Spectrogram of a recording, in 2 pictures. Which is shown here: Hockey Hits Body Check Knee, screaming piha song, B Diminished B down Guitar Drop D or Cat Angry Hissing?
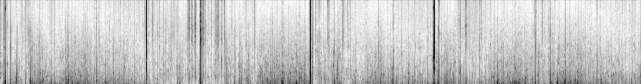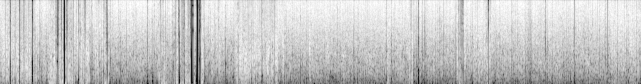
Cat Angry Hissing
